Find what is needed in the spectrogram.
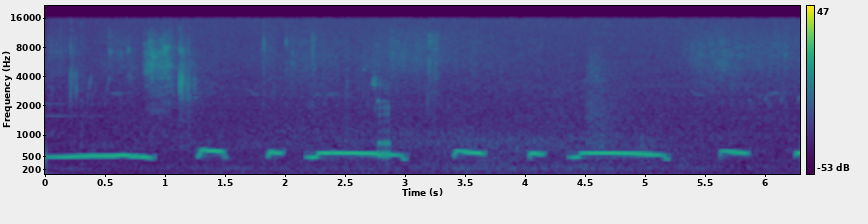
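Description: Hand whistle blown through cupped hands, imitating a pigeon's coo: one pure hooting note, held long and then broken into short hoots, in a repeating pattern.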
